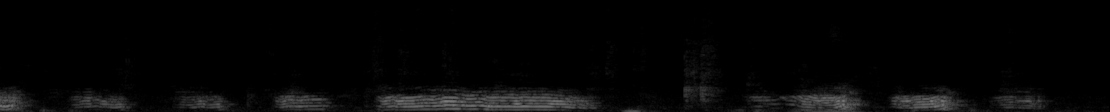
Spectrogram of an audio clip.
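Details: Siberian Husky puppies whimpering and whining: short harmonic cries in quick succession, one drawn-out whine near the middle, then more choppy yelps, indoors.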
